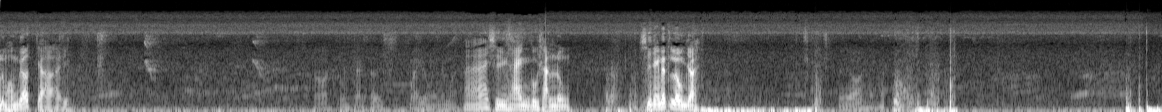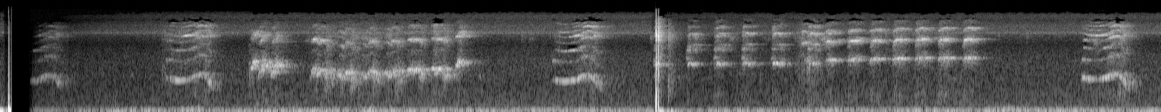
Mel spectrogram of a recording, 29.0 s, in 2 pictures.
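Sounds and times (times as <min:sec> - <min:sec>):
bird calling: 0:01.2 - 0:06.5, 0:14.9 - 0:15.5, 0:16.5 - 0:22.2, 0:23.0 - 0:27.0, 0:28.0 - 0:28.9
slingshot band snapping: 0:22.7 - 0:23.0.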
